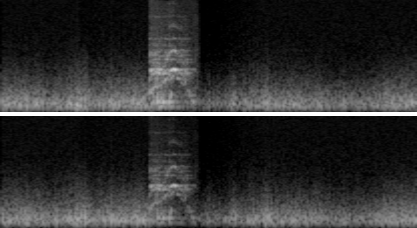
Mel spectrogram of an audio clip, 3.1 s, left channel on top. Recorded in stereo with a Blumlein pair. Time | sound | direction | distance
1.1 | a guitar | 65° left | ?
